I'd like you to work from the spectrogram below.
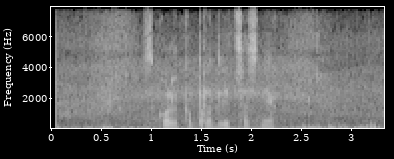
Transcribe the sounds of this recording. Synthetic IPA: skɔlʲkɐpɾɐd̪lʲit̪sɐsʲnʲɛx

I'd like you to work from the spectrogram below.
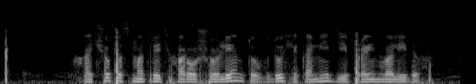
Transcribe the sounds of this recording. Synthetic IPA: xɐt͡ɕupəsmɐt̪ɾʲetʲxɐɾo̞ʂʊjʊlʲe̞nt̪ʊvd̪uxʲɪkɐmʲedʲɪːpɾʔəɪnvɐlʲid̪əf

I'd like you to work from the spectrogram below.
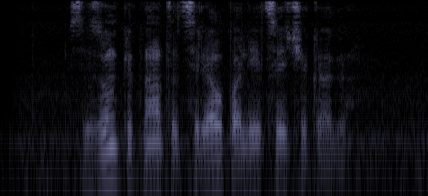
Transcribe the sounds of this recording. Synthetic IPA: sʲɪzo̞npʲɪt̪nat̪sɨtʲsʲɪɾʲɪalˠpɐlʲit̪sɨɪt͡ɕɪkaɡə

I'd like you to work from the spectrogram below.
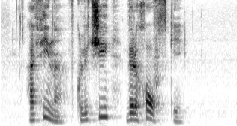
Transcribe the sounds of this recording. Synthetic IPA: ɐfʲinɐfklʲʊt͡ɕivʲɛrxɔwskʲij

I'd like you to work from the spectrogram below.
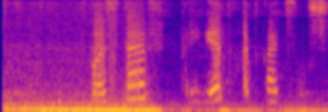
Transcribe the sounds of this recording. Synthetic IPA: pɐst̪afʲpɾʲɪvʲet̪ɐt̪kat̪ʲilˠs

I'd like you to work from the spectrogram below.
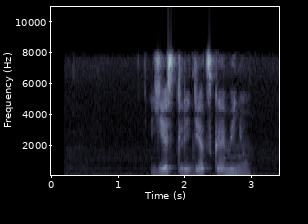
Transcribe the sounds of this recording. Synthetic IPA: jesʲtʲlʲɪdʲet̪skəjəmʲɪnʲu

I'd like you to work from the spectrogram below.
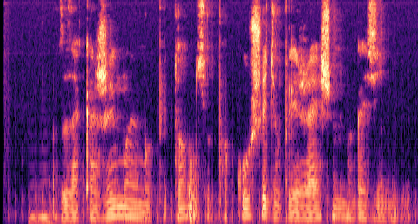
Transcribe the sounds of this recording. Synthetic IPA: zɐkaʐɨmɐjɪmupʲɪt̪ɔnsʲʊpʰakuʂɐt͡sʲvblʲiʐajʂɨmːɐɡazʲinʲɪ

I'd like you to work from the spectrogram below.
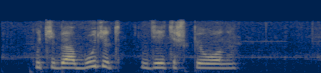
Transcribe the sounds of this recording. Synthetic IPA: utʲɪbʲabudʲɪt̪ | vdʲetʲɪʂpʲɪonɨ

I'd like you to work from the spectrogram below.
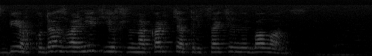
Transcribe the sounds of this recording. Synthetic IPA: zbʲerkʊd̪azvɐnʲit̪jesʲlʲɪnɐkartʲɪɐt̪ɾʲɪt̪satʲɪlʲnɨjbɐlˠans

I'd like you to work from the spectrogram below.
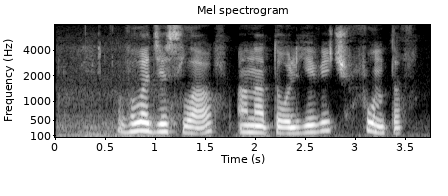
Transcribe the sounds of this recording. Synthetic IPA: vlˠadʲɪslˠaf | ɐnat̪olʲjevʲɪt͡ɕfunt̪əf

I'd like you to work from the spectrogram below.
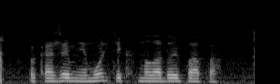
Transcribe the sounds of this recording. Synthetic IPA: pəkɐʐɨmnʲemulʲtʲɪkməlˠɐd̪ojpapə

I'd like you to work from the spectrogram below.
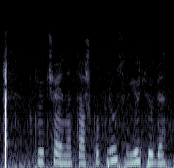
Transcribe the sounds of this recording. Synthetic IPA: fklʲʉt͡ɕæjnɐt̪aʂkʊplʲusvjʊtʲubʲɪ

